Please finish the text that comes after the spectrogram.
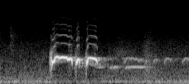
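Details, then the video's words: Local zebra dove, filmed around bird trapping, gives one short burst of quick, rolling cooing notes, then a faint steady whine continues underneath. "Perkutut Lokal Gacor"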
